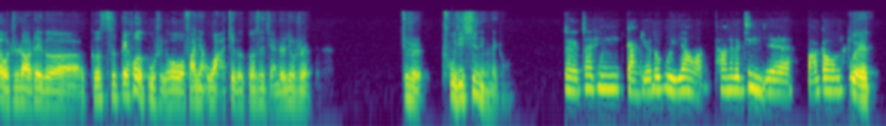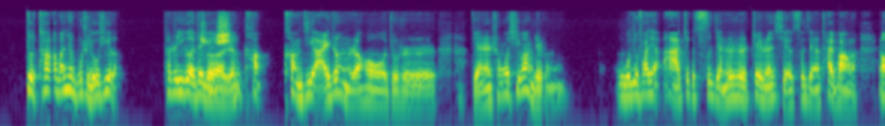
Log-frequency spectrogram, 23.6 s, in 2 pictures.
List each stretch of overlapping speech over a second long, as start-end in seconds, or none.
none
